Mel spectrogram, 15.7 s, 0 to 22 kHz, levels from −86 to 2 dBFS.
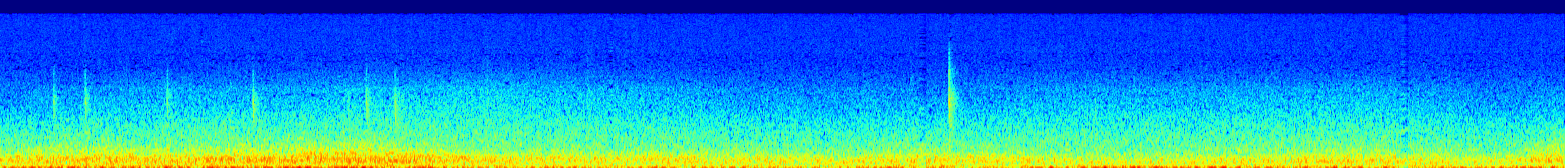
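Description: An everyday-sound recording with lost LE Audio frames: the Bluetooth link dropped audio at 2.02 s, 6.10–6.14 s, 9.21–9.27 s and 14.02–14.09 s (15 to 68 ms). The LC3 decoder filled each gap by replaying the last spectrum with scrambled phase, so the sound briefly smears into noise and, in the longer gaps, fades toward silence.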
